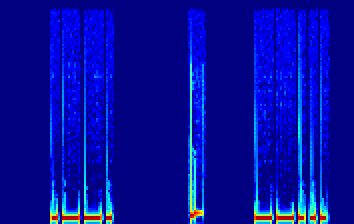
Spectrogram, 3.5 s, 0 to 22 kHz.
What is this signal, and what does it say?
Morse code, heard as a keyed tone, about 22 wpm, 700 Hz. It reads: P 7
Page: This rapid-fire timing is geared to push your ICR (Instant Character Recognition) skills.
